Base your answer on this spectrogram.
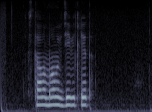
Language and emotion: Russian, neutral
